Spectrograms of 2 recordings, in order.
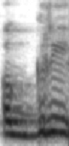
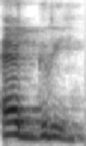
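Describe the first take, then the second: First: The first vowel is a weak 'uh' sound. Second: The first vowel is a full 'eh' sound. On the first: The speaker calls it right. "अग्री होता है ये" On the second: The speaker calls it wrong. "एग्री नहीं होता"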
